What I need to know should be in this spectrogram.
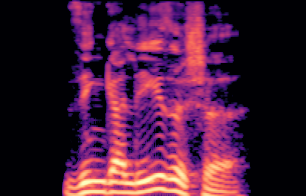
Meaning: inflection of singhalesisch: 1. strong/mixed nominative/accusative feminine singular 2. strong nominative/accusative plural 3. weak nominative all-gender singular
- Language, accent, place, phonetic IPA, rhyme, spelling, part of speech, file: German, Germany, Berlin, [zɪŋɡaˈleːzɪʃə], -eːzɪʃə, singhalesische, adjective, De-singhalesische.ogg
